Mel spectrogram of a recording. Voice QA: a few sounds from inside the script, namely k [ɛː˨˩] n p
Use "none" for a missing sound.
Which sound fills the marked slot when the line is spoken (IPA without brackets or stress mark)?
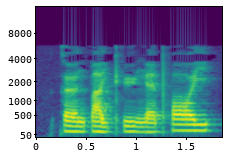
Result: œː˨˩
